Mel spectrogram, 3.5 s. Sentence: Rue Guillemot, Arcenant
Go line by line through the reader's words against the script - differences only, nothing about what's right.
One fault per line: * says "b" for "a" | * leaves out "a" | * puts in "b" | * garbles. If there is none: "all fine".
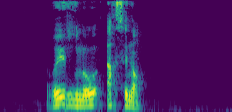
all fine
